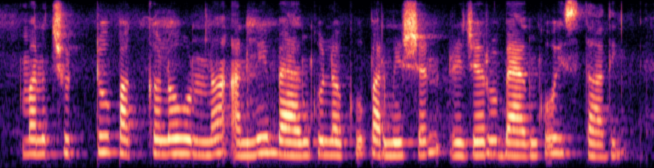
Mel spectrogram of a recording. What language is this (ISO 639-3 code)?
tel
